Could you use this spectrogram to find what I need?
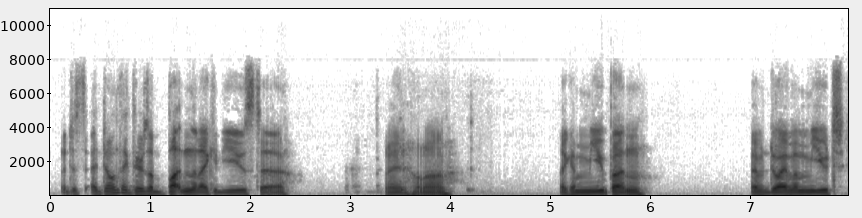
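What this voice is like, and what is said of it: Voice sounds off, not fully recovered. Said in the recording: “I'm still recovering. My voice is still off... You sound a little verklempt.”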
